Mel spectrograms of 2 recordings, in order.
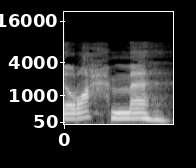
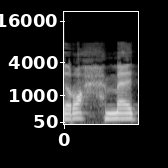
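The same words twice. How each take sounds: First: The word ends with an h sound. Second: The word ends with a t sound. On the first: The reader pauses after this word. "when I stopped at it, I had to pronounce it as ha" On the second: The reader continues without pausing. "when I keep on reading, I pronounce it as ta"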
